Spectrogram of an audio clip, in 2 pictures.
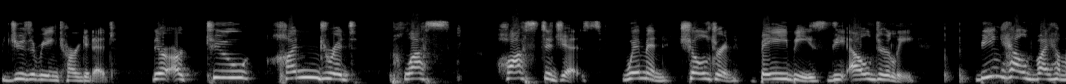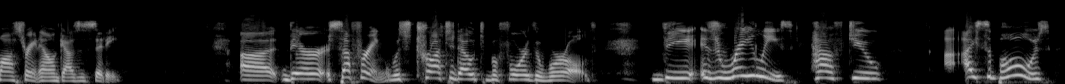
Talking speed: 105 wpm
